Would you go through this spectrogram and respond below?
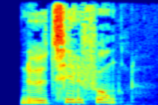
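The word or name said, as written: Nødtelefon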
